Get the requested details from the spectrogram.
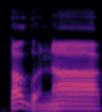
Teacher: গইন কণ্ঠনালীর শেষ অংশে, তগ না খাড়া জবর জন্য একালিপ টান।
